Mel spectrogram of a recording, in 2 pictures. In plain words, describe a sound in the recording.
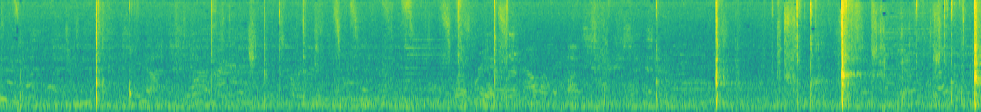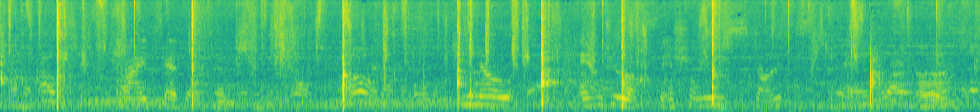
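Paddles strike a plastic ball with sharp, hollow pops.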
